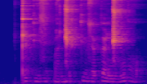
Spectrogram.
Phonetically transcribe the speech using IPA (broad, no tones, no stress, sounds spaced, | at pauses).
ǃ y k e̤ z ɛ̤ k͡p a̤ ɡ͡ǁ ø ʃ kʲ ɔ̤ z œ k œ ŋ͡ǁ ɔ̤ ŋ ɡ ɔ̤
